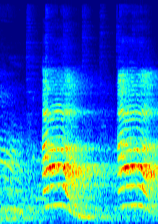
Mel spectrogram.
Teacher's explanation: makhrajnya ain ada di tenggorokan tengah, sehingga jangan masuk ke hidung.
